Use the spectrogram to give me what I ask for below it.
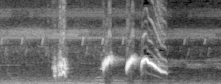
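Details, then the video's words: A female red-whiskered bulbul sings to rouse males: a short burst of noise, then two quick upswept whistles and a longer note gliding down, all over a continuous high whine. "นกหัวจุก birds - เพลงนกตัวเมียเพราะดี ชวนให้นกตัวผู้ร้องอย่างแรง"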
